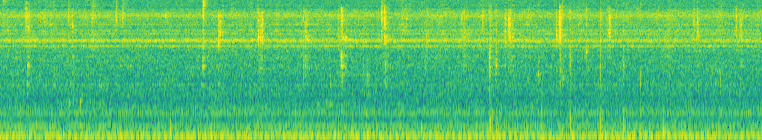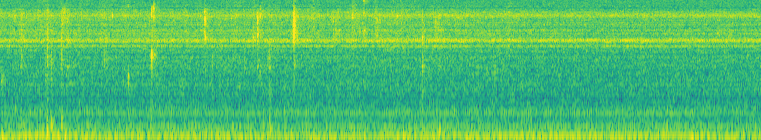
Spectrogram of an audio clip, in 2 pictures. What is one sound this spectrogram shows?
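A cat licks its fur with soft, wet lapping sounds close by.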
